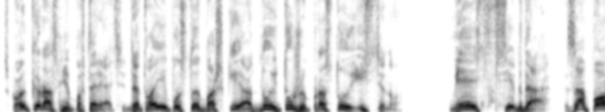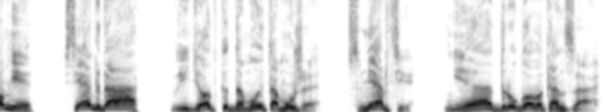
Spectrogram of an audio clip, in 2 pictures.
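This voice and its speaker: A cranky old grandfather mage with a high, gravelly, husky voice that swoops up and down as he scolds and mocks, as a male narrator puts him on. The delivery is dry and close, straight into the mic, like a storybook reading. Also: very animated, a little slow, a little mellow, no echo, full character voice. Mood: scolding. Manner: mocking, scolding, drawling folksy speech. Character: grumpy sharp-tongued old grandfather mage.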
